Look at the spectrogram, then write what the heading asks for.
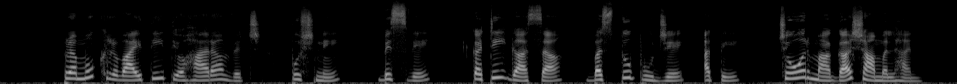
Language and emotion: Punjabi, neutral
